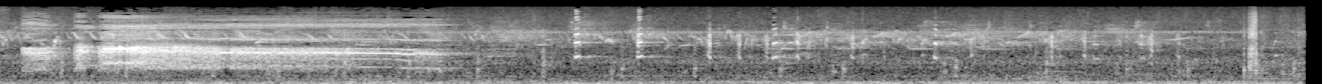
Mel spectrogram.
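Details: About a week old, baby chickens trail their mother hen; a loud drawn-out harsh call fills the first three seconds, then thin high chick peeps continue sporadically over quiet background noise.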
